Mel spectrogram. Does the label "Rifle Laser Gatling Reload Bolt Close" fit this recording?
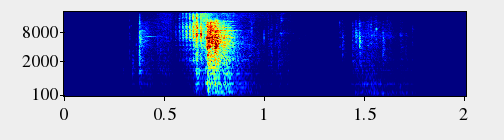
Yes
